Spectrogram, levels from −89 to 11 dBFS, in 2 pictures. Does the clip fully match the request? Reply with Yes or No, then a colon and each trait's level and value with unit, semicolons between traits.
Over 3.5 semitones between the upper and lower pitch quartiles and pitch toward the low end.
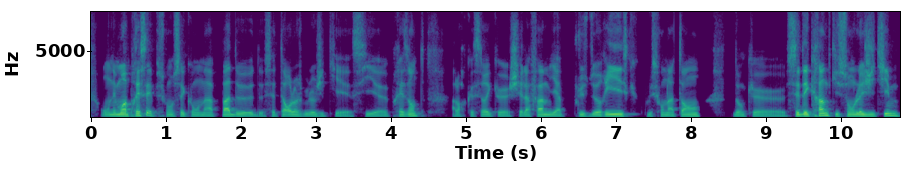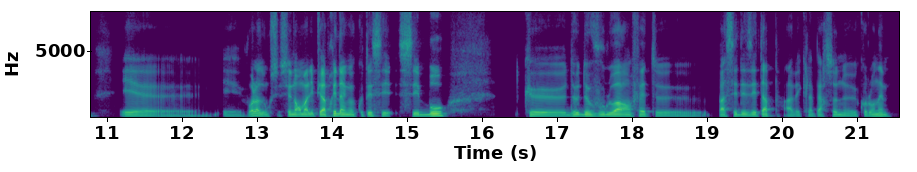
Yes: average, 4.0 semitones; low, 100 Hz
